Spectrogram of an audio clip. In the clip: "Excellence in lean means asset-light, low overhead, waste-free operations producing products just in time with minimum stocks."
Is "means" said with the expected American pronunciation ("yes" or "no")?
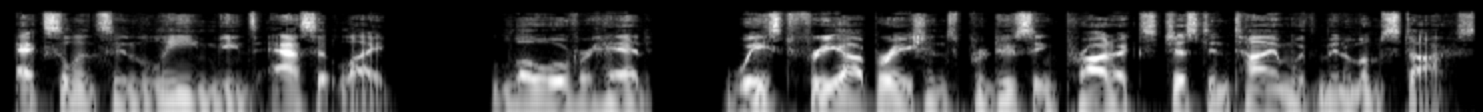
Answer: yes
